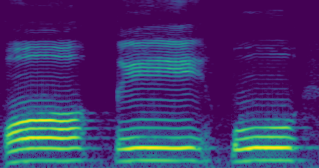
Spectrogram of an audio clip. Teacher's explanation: Perhatikan huruf qaf, ya tidak ada angin yang keluar seperti huruf kaf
